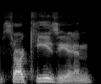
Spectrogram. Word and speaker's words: Sarkisian: Sarkisian.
